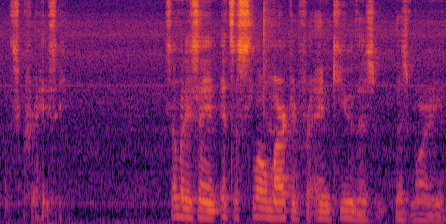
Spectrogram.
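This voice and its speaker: A man with a low voice talks to himself and his viewers in a loose, profane running commentary while he trades. His tone is offhand and muttering. A faint hiss sits under the desk microphone. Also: animated, brisk. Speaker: livestream day trader. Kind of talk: live market commentary.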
